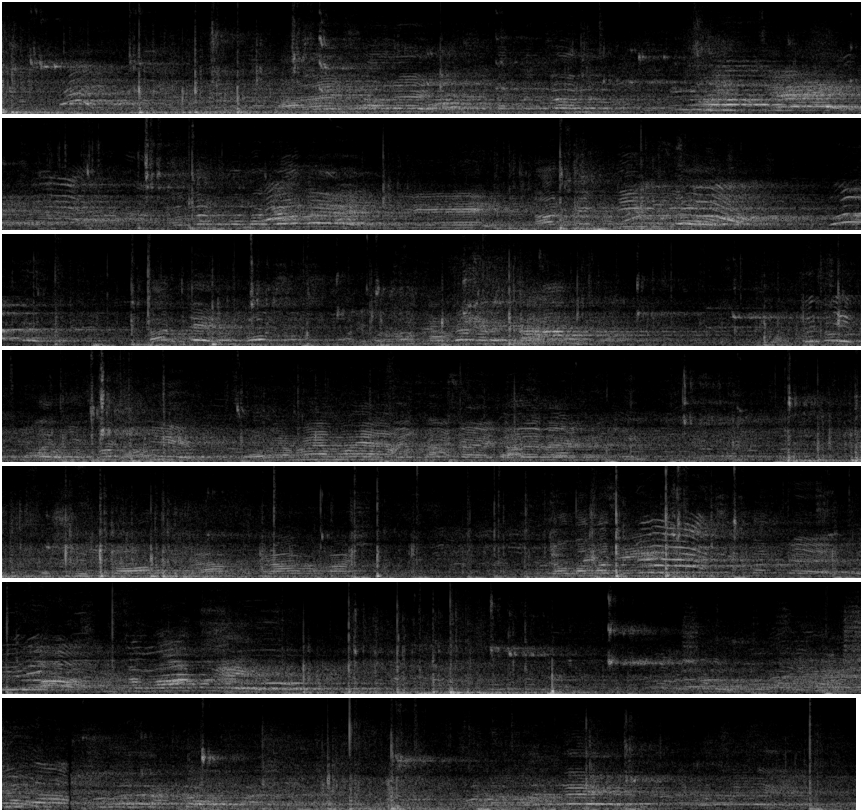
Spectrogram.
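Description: Indoor futsal game: the ball being kicked and bouncing on the court floor, with voices calling out over it throughout.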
